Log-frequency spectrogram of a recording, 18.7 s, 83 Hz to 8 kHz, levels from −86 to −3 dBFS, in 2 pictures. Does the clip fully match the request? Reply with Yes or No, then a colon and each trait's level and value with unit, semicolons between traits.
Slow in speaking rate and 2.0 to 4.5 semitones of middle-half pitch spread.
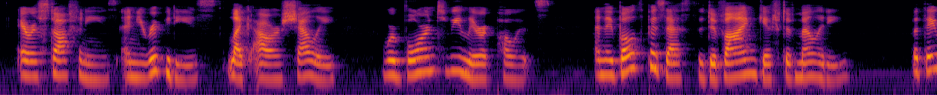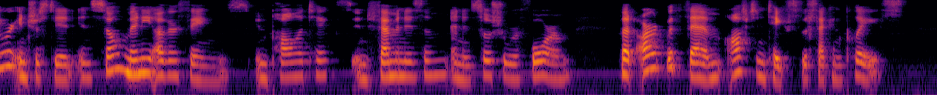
No: average, 150 wpm; average, 3.3 semitones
